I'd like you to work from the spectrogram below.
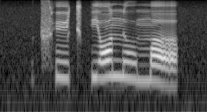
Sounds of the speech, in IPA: ʈ͡ʂʰ yː t͡ʃ p j ɔ n uː m ʌ

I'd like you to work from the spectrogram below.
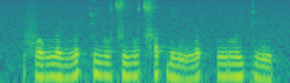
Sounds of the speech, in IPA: f o˨˧ w n̪ ɵ˨ ɥ n̪ ɵ˥ t̚ h iː˨ w t͡s iː˨˥ w t͡sʰ ɐ˧ k̚ l iː˨˩ m n̪ ɵ˥ t̚ | ŋ uː˨˧ j k yː˨˩

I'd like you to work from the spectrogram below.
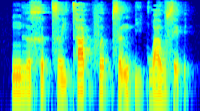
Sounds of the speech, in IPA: ŋ ɨ˧ ə̯ x ə˨˩ t̚ s ə˨˦ j t̪ʰ a˦˥ k̚ f ə˦˥ p̚ s ə̰˧˥ n ʔ i̤˨˩ k w a˧ w s ḛ˧˨ ʔ

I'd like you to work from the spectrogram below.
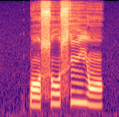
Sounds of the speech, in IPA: k͡p ɔ˨ s o˧ s ĩ˦ j ɔ̃˧

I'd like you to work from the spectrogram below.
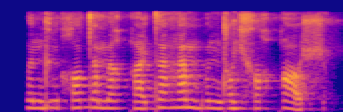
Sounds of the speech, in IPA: ə n d ɯ ŋ χ ɔ d̪ a m ɛ ʁ q ə j t̪ a ɦ a m b o n d ɔ j x ɔ χ q ɔ ʃ

